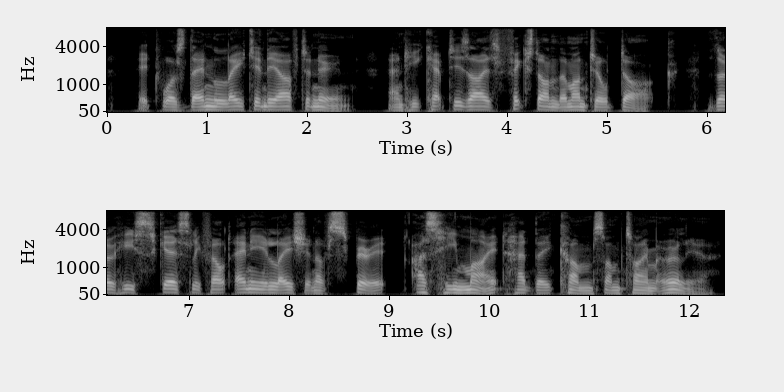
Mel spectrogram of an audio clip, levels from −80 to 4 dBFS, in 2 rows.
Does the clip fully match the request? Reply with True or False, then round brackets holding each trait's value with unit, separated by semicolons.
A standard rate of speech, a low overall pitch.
True (165 wpm; 110 Hz)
